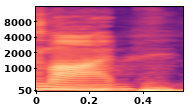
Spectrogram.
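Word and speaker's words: Maude: Maud.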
